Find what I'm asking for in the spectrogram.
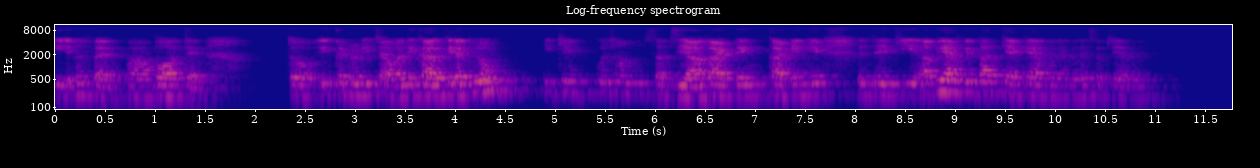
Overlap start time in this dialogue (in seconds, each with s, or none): none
